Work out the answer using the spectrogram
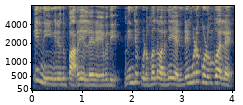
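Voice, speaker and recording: A woman voicing a loving young husband who gently reassures his wife. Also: medium pitch, fast talker, natural voice. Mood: reassuring. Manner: soothing, reassuring.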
